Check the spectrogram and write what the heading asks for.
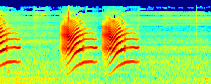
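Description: A rising, pitched whooping tone, heard three times in identical form: the first fades just after the start, and the next two follow back to back about a second in. Each slides up and then levels off.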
